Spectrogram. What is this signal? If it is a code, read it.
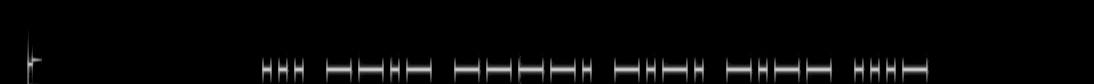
Morse code, heard as a keyed tone, about 15 wpm, 700 Hz. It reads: SQ9CYV
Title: DXCC-100 Call Signs - 6 Characters - Repeated 3x - 15wpm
